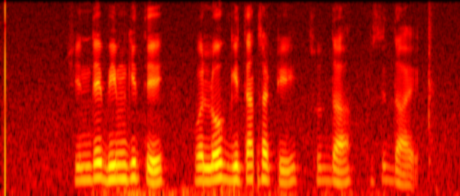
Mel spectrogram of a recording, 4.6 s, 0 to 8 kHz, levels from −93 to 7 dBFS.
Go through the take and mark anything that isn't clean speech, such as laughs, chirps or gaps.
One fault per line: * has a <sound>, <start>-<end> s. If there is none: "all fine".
* has a dropout, 2.5-2.6 s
